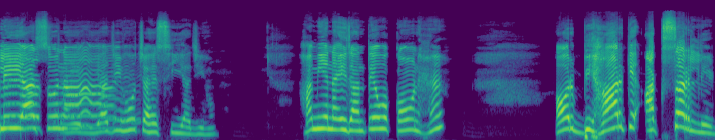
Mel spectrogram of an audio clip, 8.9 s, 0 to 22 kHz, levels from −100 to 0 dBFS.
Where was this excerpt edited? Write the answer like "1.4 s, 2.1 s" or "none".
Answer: 0.9 s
